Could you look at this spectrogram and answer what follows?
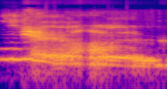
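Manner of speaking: very high, shrill, furious, raging scream. Acting out a character who screams at a fallen creature: screaming. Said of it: "he screams at it".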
